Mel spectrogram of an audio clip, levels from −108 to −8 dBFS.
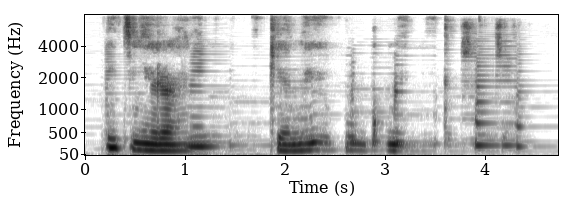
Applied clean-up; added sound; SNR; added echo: neural mask model DeepFilterNet 3.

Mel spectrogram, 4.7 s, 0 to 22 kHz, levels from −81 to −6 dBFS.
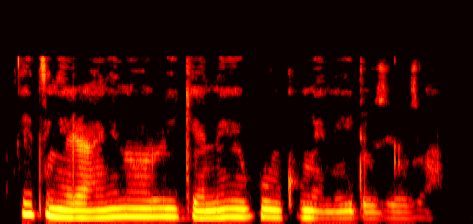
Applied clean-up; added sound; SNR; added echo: none; none; none; none.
